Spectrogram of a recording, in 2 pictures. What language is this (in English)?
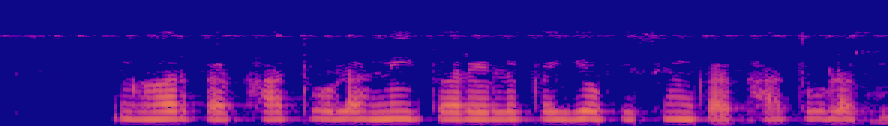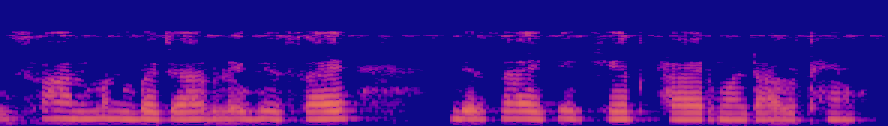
Chhattisgarhi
